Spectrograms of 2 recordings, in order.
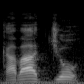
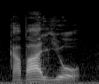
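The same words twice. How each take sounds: First: The double L sounds like a zh sound. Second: The double L sounds like Portuguese lh.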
